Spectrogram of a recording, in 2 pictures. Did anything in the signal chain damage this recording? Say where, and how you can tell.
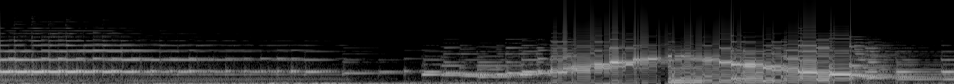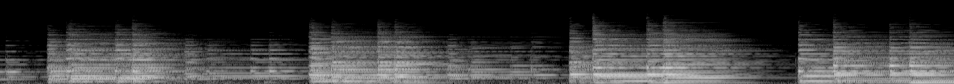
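Yes. From 5.53 to 8.52 s, the music has robotic sound from repeated short buffers, a fixed 93.8 Hz buzz. A starved buffer likely loops 10.7 ms chunks.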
